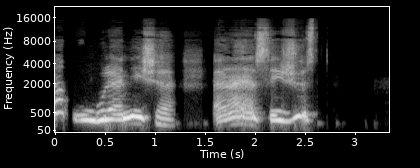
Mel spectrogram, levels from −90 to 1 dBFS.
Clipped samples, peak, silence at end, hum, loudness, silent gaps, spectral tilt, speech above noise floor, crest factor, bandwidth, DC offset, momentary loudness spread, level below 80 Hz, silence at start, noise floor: under 0.1%; -4 dBFS; 0.75 s; none; -15 LUFS; none; -2.5 dB/octave; 56 dB; 12 dB; 15.5 kHz; under 0.1%; 12 LU; -64 dBFS; 0 s; -71 dBFS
